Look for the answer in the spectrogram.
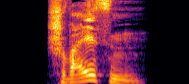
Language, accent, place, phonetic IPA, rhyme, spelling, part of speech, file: German, Germany, Berlin, [ˈʃvaɪ̯sn̩], -aɪ̯sn̩, Schweißen, noun, De-Schweißen.ogg
- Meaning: gerund of schweißen; welding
